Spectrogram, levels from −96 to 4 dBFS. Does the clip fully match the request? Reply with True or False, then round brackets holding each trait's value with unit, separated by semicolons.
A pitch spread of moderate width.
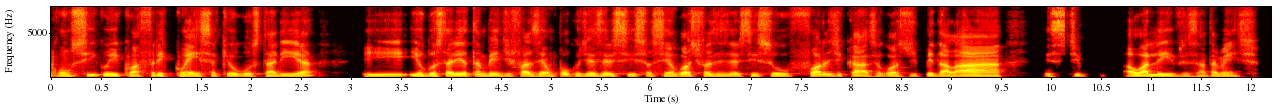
True (4.9 semitones)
